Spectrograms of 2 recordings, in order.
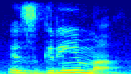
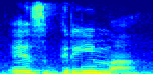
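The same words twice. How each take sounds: The two takes are said the same way.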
